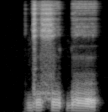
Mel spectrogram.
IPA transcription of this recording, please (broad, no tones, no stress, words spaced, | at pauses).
ɡuxuɓʊ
